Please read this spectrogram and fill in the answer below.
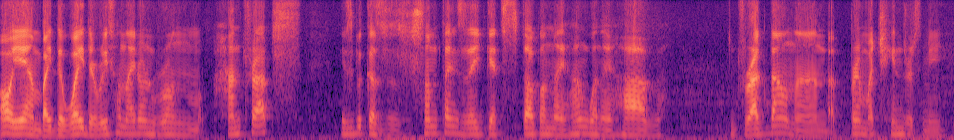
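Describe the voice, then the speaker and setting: A man with a non-native accent speaks at a moderate pace and medium pitch, with fairly even intonation. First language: not English. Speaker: card game YouTuber. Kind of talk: deck profile tutorial. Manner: halting, many fillers and restarts.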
